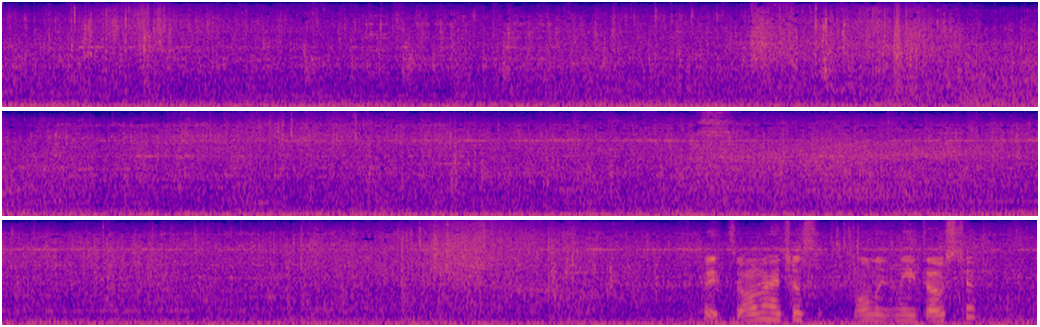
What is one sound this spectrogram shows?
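Heavy stone blocks grind and rumble as they shift.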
